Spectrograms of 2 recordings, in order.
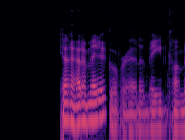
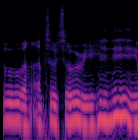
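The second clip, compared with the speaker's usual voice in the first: higher, drawn-out mocking whine of apology; 4 semitones higher, slower than usual. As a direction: mimic a fake, overdone sorry. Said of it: "he put out a little".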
